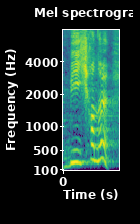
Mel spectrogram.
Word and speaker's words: 미현: 미현을. 현대하고 발음이 똑같은 거. 미 현다이.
